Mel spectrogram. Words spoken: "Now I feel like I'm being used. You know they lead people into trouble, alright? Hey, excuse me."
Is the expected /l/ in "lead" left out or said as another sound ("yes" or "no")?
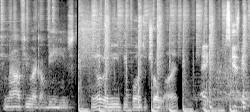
yes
